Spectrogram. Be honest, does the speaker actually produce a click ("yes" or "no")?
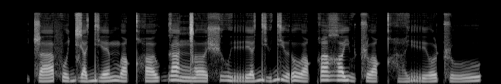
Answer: yes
